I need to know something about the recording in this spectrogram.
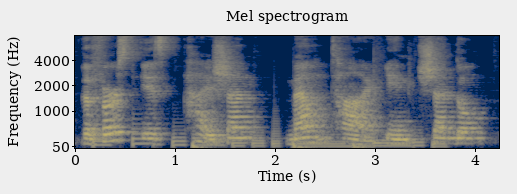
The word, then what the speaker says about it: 泰山: In Taishan, the first character, Tai, is a fourth tone, and Shan, which we'll use many times today, is a first tone. Together, they are read as Taishan, Taishan.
